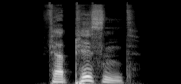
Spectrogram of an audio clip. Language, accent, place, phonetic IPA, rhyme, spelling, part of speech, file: German, Germany, Berlin, [fɛɐ̯ˈpɪsn̩t], -ɪsn̩t, verpissend, verb, De-verpissend.ogg
- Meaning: present participle of verpissen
